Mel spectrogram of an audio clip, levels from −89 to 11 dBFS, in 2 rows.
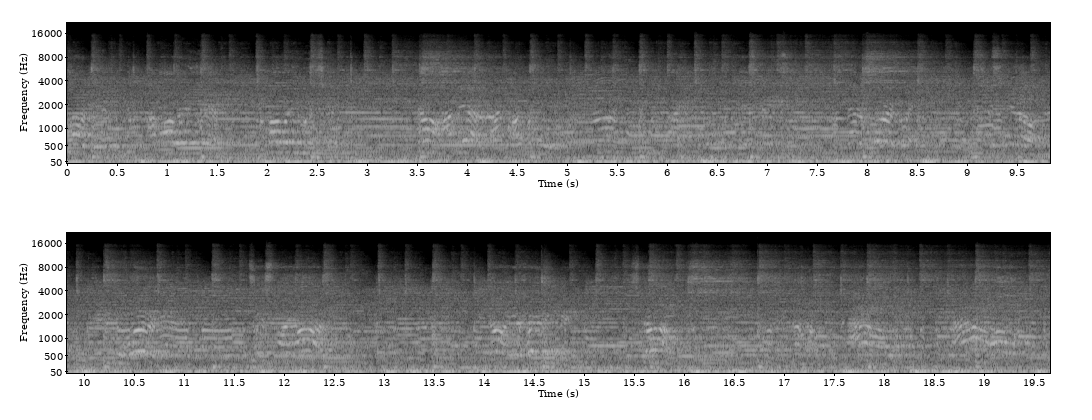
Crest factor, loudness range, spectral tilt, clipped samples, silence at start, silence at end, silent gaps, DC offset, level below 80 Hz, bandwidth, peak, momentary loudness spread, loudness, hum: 16 dB; 1 LU; -4.5 dB/octave; under 0.1%; 0 s; 0 s; none; under 0.1%; -24 dBFS; 13 kHz; -6 dBFS; 4 LU; -22 LUFS; none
